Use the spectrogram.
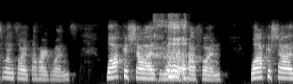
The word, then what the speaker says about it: Waukesha: Waukesha is another tough one. Waukesha is always Waukesha. pronounced Waukesha by those that don't know.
